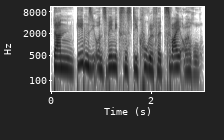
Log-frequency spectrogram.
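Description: A woman's voice: medium pitch, lively intonation, a little slow, no room sound, clean studio sound, close to an everyday voice. A woman voicing a grumpy, stingy middle-aged father who scolds and grumbles indignantly in a storybook reading. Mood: indignant grumbling.

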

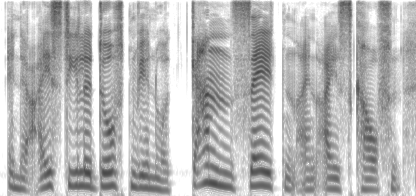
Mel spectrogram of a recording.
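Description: A woman's voice: lowish voice, unhurried, dark tone, dry recording, clean studio sound. A woman voicing a grumpy, stingy middle-aged father who scolds and grumbles indignantly in a storybook reading. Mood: indignant grumbling.

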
